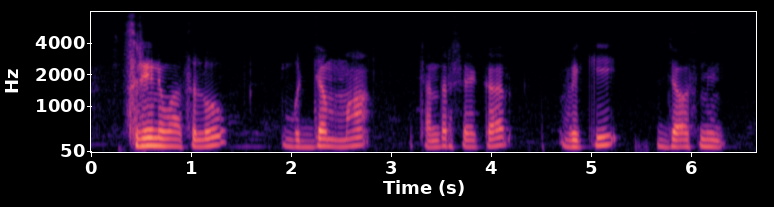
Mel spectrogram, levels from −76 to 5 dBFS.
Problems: none marked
